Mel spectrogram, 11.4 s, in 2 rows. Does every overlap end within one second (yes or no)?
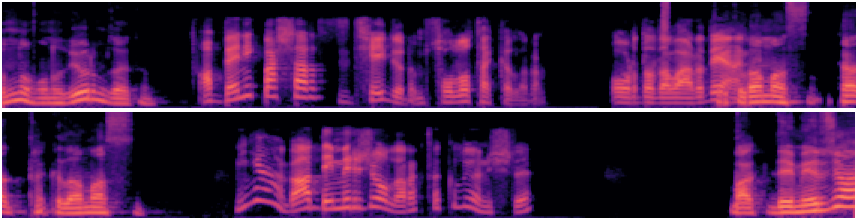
yes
